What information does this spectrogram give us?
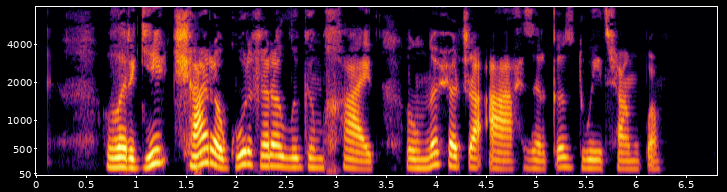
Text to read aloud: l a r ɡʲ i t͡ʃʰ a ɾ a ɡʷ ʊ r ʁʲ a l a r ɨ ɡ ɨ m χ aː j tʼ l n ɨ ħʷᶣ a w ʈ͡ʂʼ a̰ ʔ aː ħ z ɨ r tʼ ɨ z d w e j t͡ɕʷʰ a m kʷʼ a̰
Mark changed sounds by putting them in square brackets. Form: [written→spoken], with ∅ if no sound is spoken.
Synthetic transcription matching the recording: l a r ɡʲ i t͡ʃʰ a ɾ a ɡʷ ʊ r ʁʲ a [l→ɾ] a [r→l] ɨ ɡ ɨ m χ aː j tʼ l n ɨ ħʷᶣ a [w→∅] ʈ͡ʂʼ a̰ ʔ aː ħ z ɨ r [tʼ→kʼ] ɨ z d w e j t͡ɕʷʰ a m kʷʼ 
